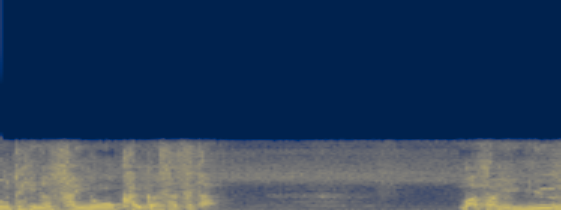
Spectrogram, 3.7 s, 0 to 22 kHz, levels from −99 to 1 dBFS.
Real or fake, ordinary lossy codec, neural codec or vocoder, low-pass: real; none; none; 7.2 kHz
